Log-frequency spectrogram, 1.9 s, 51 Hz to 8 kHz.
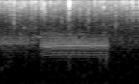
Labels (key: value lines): label: biophony, croak
recorder: SoundTrap 500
